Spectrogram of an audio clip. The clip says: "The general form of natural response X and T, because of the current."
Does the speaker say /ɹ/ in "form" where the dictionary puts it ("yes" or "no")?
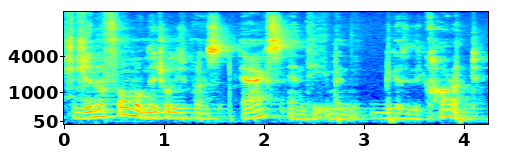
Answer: yes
